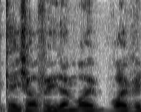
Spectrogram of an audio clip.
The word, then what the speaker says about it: Yeshua: Now, some people would maybe, but I didn't know his name was Yeshua. Yeshua. Um three syllables Hebrew. And it got changed to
